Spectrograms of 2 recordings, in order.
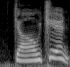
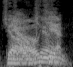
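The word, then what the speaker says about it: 조건: Trong này điều kiện đọc là chào chen. Chào chen.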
